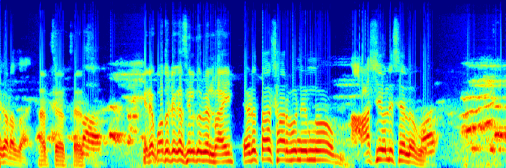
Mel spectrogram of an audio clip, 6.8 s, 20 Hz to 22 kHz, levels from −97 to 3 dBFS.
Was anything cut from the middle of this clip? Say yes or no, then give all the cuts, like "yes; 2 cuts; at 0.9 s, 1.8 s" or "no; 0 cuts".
no; 0 cuts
